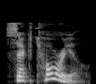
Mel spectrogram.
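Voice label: "sectorial", British English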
